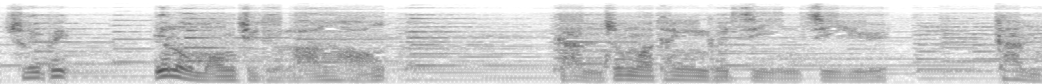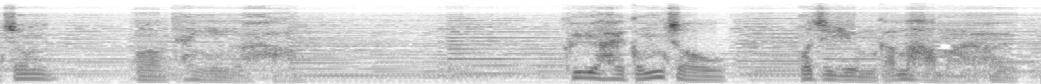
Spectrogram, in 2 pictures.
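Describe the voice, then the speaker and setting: An actor playing a brooding, gentle young man who narrates his lost love introspectively in a Cantonese radio drama. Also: low-pitched, lively intonation, moderate pace, pauses often. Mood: wistful. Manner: wistful, introspective. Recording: dull 1990s radio recording, music behind. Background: music with guitar.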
